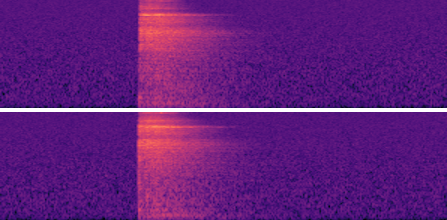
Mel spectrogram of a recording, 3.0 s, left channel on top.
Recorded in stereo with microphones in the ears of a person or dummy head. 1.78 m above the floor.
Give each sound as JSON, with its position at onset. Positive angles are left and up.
{"t": 0.9, "sound": "a dropped coin", "side_deg": -20, "distance_m": 1.1}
